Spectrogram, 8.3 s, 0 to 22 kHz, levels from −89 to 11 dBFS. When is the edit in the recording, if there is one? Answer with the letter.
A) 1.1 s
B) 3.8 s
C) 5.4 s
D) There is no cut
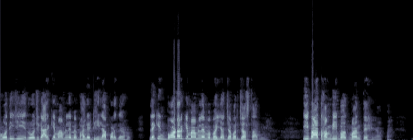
D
